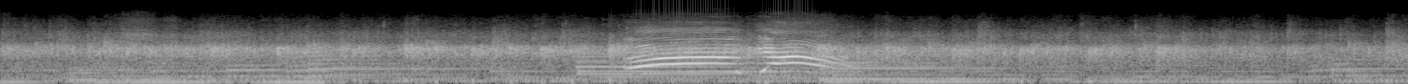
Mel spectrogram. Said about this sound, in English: Come on, clap your hands and praise him for it.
